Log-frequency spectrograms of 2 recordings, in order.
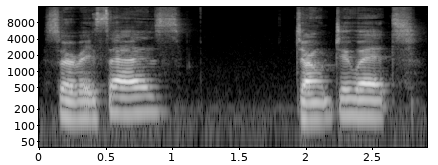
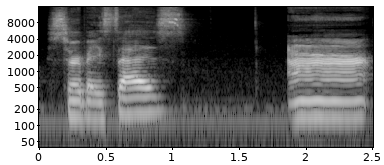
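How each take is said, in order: First: Slow, loud game show reveal; game show host. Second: Slow, loud announcer "survey says"; game show host. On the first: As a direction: boom it out like a quiz host. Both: Pretend.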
